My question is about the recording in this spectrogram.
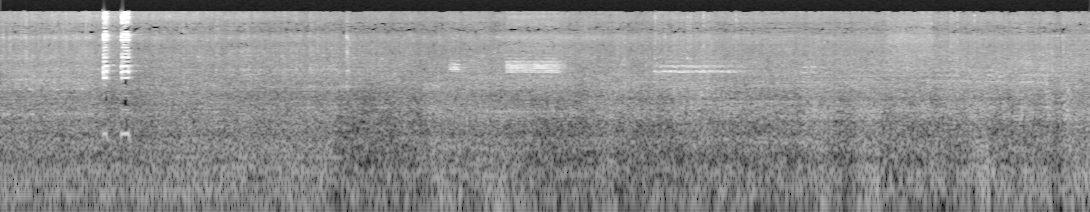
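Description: City road traffic: a steady rumble of motorcycles and auto-rickshaws going by, with two quick high horn toots about a second and a half in and a few fainter beeps around the middle.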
